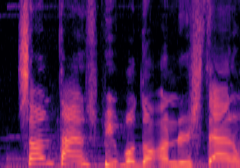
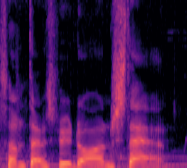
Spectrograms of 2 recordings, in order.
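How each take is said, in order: First: The words are clearly articulated with the mouth open. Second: The words are mumbled with the mouth barely open. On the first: The speaker calls it right. "if I say it now with with you know utilizing my Invisalign" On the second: The speaker calls it wrong. "Usually I don't really open my mouth"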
